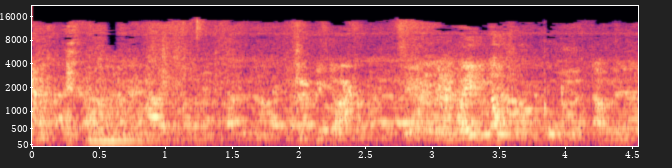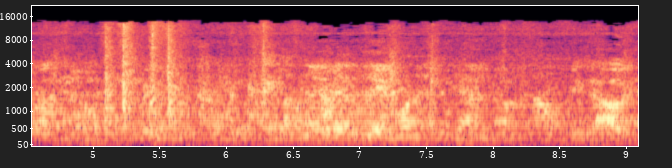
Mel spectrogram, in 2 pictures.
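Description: Several adults talk and murmur nearby.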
